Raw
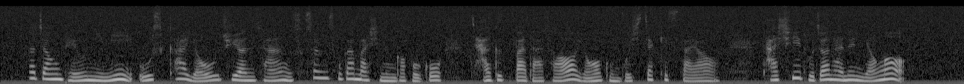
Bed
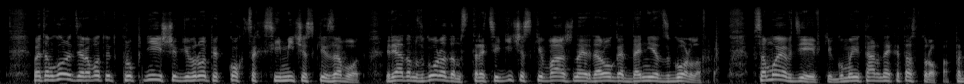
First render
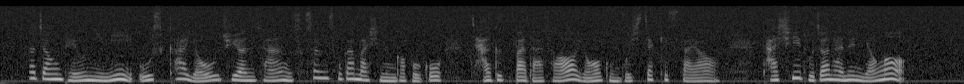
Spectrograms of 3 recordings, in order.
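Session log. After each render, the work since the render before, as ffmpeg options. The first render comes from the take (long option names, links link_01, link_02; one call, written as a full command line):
ffmpeg -i in.wav -af "bandreject=frequency=50:width_type=h:width=4,bandreject=frequency=100:width_type=h:width=4" out.wav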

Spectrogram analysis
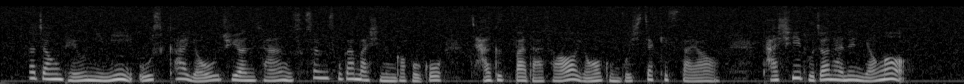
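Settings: ffmpeg -i in.wav -af "afftdn=noise_reduction=8:noise_floor=-44" out.wav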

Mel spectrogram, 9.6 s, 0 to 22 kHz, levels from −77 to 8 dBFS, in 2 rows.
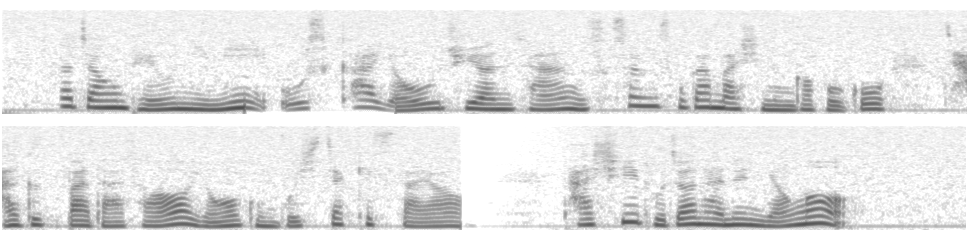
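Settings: ffmpeg -i in.wav -filter_complex "[0:a]asettb=1/sr,asplit=3[link_01][link_02][link_03];[link_01]atrim=end=1.214[link_04];[link_02]atrim=start=1.21:end=1.97,asetpts=PTS-STARTPTS,afade=type=in:duration=0.004:curve=qsin,afade=type=out:start_time=0.756:duration=0.004:curve=qsin,highpass=420[link_05];[link_03]atrim=start=1.966[link_06];[link_04][link_05]acrossfade=duration=0.004:curve1=hsin:curve2=qsin[link_07];[link_07][link_06]acrossfade=duration=0.004:curve1=qsin:curve2=hsin,asplit=2[link_08][link_09];[link_08]atrim=end=7.12,asetpts=PTS-STARTPTS,afade=type=out:start_time=7.116:duration=0.004:curve=hsin[link_10];[link_09]atrim=start=7.12,asetpts=PTS-STARTPTS,afade=type=in:duration=0.77[link_11];[link_10][link_11]concat=n=2:v=0:a=1" out.wav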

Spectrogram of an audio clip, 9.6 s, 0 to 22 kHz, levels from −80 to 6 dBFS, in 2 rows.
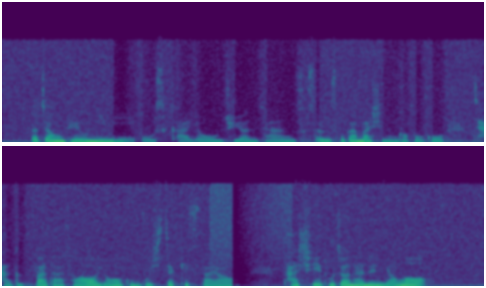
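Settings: ffmpeg -i in.wav -filter_complex "[0:a]asplit=3[link_01][link_02][link_03];[link_01]afade=type=out:start_time=1.1:duration=0.02[link_04];[link_02]acompressor=threshold=-42dB:ratio=2:attack=3.2:release=140:knee=1:detection=peak,afade=type=in:start_time=1.1:duration=0.02,afade=type=out:start_time=3.16:duration=0.02[link_05];[link_03]afade=type=in:start_time=3.16:duration=0.02[link_06];[link_04][link_05][link_06]amix=inputs=3:normalize=0,asettb=1/sr,asplit=3[link_07][link_08][link_09];[link_07]atrim=end=3.724[link_10];[link_08]atrim=start=3.72:end=5.07,asetpts=PTS-STARTPTS,afade=type=in:duration=0.004:curve=qsin,afade=type=out:start_time=1.346:duration=0.004:curve=qsin,acompressor=threshold=-32dB:ratio=6:attack=3.2:release=140:knee=1:detection=peak[link_11];[link_09]atrim=start=5.066[link_12];[link_10][link_11]acrossfade=duration=0.004:curve1=hsin:curve2=qsin[link_13];[link_13][link_12]acrossfade=duration=0.004:curve1=qsin:curve2=hsin,asettb=1/sr,asplit=3[link_14][link_15][link_16];[link_14]atrim=end=6.894[link_17];[link_15]atrim=start=6.89:end=7.72,asetpts=PTS-STARTPTS,afade=type=in:duration=0.004:curve=qsin,afade=type=out:start_time=0.826:duration=0.004:curve=qsin,highshelf=frequency=4600:gain=10.5[link_18];[link_16]atrim=start=7.716[link_19];[link_17][link_18]acrossfade=duration=0.004:curve1=hsin:curve2=qsin[link_20];[link_20][link_19]acrossfade=duration=0.004:curve1=qsin:curve2=hsin" out.wav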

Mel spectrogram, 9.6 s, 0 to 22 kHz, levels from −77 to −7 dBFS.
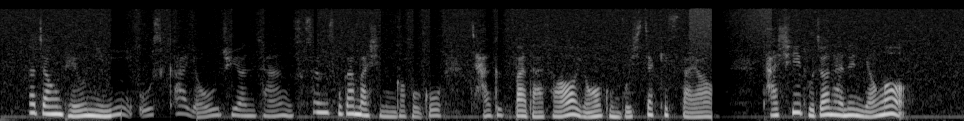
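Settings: ffmpeg -i in.wav -af anull out.wav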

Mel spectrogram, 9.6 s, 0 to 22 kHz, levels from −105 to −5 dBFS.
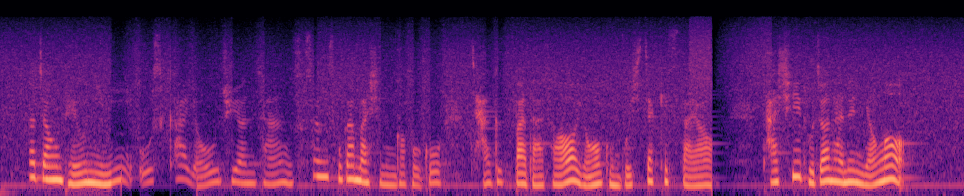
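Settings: ffmpeg -i in.wav -af "lowpass=6200,bandreject=frequency=271.5:width_type=h:width=4,bandreject=frequency=543:width_type=h:width=4,bandreject=frequency=814.5:width_type=h:width=4,bandreject=frequency=1086:width_type=h:width=4,bandreject=frequency=1357.5:width_type=h:width=4,bandreject=frequency=1629:width_type=h:width=4,bandreject=frequency=1900.5:width_type=h:width=4,bandreject=frequency=2172:width_type=h:width=4,bandreject=frequency=2443.5:width_type=h:width=4,bandreject=frequency=2715:width_type=h:width=4,bandreject=frequency=2986.5:width_type=h:width=4,bandreject=frequency=3258:width_type=h:width=4,bandreject=frequency=3529.5:width_type=h:width=4,bandreject=frequency=3801:width_type=h:width=4" out.wav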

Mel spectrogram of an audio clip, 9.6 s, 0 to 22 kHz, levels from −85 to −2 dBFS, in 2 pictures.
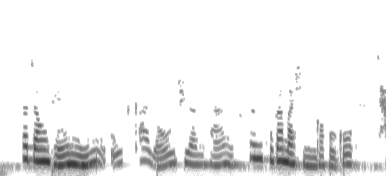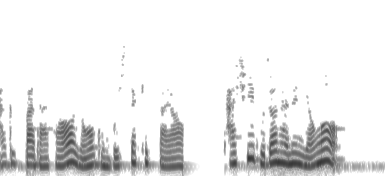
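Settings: ffmpeg -i in.wav -af "afftfilt=real='re*gte(hypot(re,im),0.0158)':imag='im*gte(hypot(re,im),0.0158)':win_size=1024:overlap=0.75,bandreject=frequency=60:width_type=h:width=6,bandreject=frequency=120:width_type=h:width=6,bandreject=frequency=180:width_type=h:width=6" out.wav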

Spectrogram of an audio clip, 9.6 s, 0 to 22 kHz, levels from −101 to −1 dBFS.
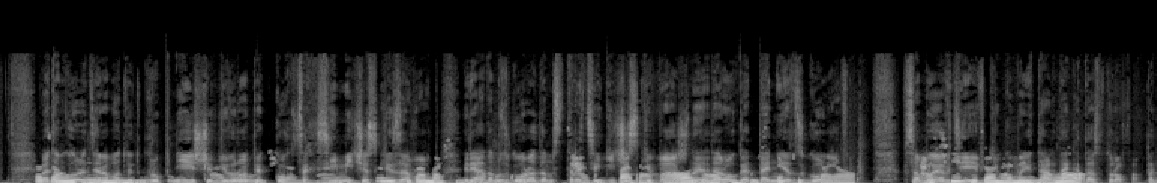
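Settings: ffmpeg -i in.wav -i bed.wav -filter_complex "[1:a]volume=-4.5dB[link_01];[0:a][link_01]amix=inputs=2:normalize=0" out.wav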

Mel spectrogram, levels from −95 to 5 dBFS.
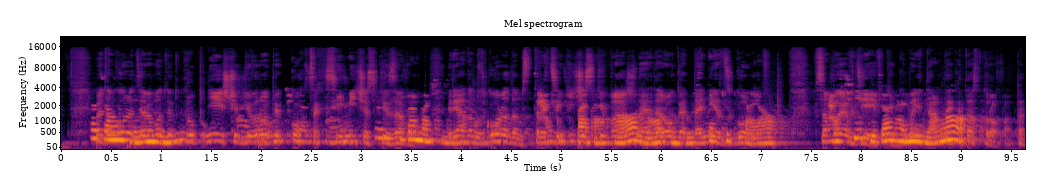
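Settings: ffmpeg -i in.wav -filter_complex "[0:a]asplit=2[link_01][link_02];[link_02]adelay=25,volume=-8dB[link_03];[link_01][link_03]amix=inputs=2:normalize=0,asplit=2[link_04][link_05];[link_05]adelay=121,lowpass=frequency=3400:poles=1,volume=-15.5dB,asplit=2[link_06][link_07];[link_07]adelay=121,lowpass=frequency=3400:poles=1,volume=0.43,asplit=2[link_08][link_09];[link_09]adelay=121,lowpass=frequency=3400:poles=1,volume=0.43,asplit=2[link_10][link_11];[link_11]adelay=121,lowpass=frequency=3400:poles=1,volume=0.43[link_12];[link_04][link_06][link_08][link_10][link_12]amix=inputs=5:normalize=0" out.wav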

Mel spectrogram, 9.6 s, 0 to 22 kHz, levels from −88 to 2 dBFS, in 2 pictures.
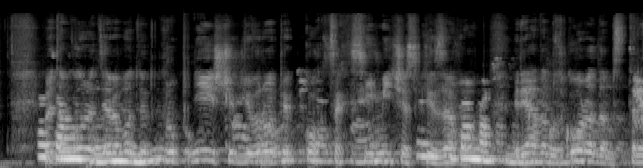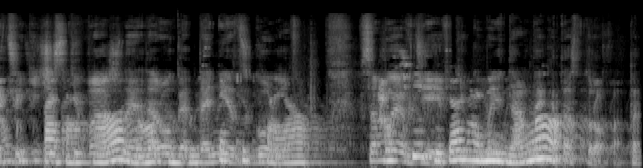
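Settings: ffmpeg -i in.wav -af "volume=7.5dB" out.wav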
